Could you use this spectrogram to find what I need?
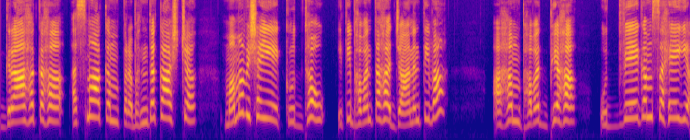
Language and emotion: Sanskrit, angry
